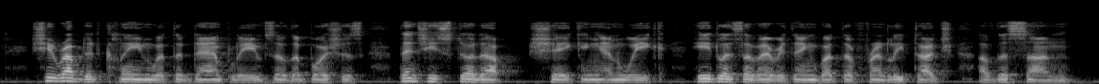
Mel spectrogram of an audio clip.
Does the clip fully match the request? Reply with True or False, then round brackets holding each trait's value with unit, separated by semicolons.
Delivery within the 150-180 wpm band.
True (155 wpm)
